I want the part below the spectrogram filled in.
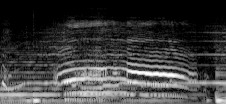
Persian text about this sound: آن شب باد عجیبی میوزید. صدای گریه کودکان از هر خیمه شنیده میشد. یکی آب میخواست، یکی مادرش را صدا میزد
